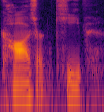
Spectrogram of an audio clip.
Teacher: You kind of close up the back of your tongue to the top of your throat, and that causes the sounds with a closed throat.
